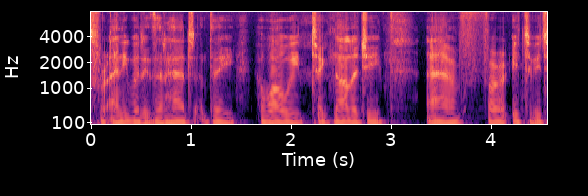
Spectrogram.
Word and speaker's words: Huawei: Because I remember around the time that, you remember Huawei, is that how we pronounce it? – Yes, Huawei. – Huawei, yeah.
